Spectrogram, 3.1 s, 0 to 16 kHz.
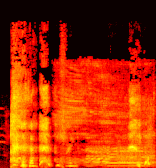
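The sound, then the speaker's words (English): A toy bear about 2 feet tall lets out one loud mooing sound, starting with a rough, breathy burst and stretching into a drawn-out, wavering tone for about three seconds, with no talking. “He says moo, by the way.”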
